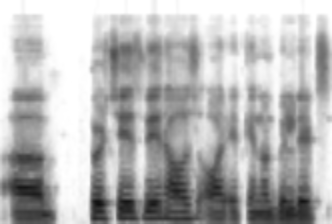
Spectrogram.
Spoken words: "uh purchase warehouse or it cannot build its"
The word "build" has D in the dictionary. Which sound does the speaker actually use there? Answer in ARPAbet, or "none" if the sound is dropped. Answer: D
